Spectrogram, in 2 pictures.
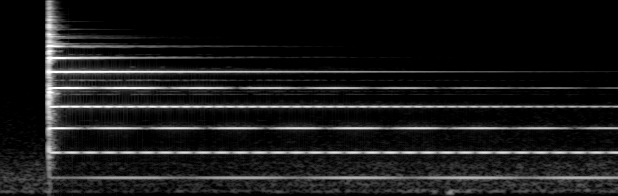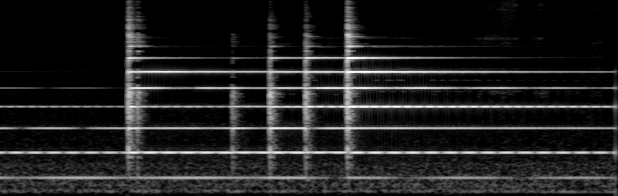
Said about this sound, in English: Sounds of the bells, my voice, ambient sounds in your space, near and far, coming and going.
